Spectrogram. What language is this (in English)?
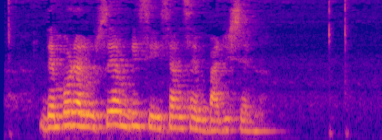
Basque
